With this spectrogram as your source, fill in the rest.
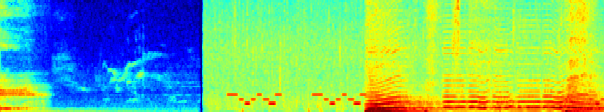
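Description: An electronic phone tone beeps in short repeated pulses after a quiet pause, then a louder, denser ringing melody swells in and holds steady, with no talk over it.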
